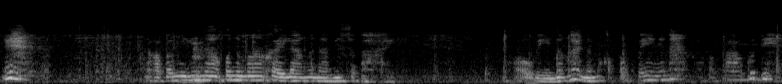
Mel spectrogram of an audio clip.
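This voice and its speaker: A woman's voice: on the low side, lively intonation, a little fast, pauses often. An actress playing a spirited, firm woman village captain in a Filipino radio drama. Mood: weary. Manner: emotive, firm. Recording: dull distant mic, faint room noise.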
